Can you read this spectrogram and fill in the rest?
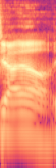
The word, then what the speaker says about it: Yael: It's pronounced Yael.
